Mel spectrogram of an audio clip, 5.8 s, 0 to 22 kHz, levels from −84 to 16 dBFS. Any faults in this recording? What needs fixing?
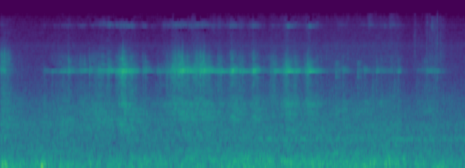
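From 2.35 s to 5.01 s every sound repeats about 300 ms later at roughly equal loudness, a dry, full-band doubled audio track that switches on and off abruptly. The likely cause is a second, slower capture path or an out-of-step edit mixing the same signal in twice. To prevent it, route each source through only one capture path and check edits for overlapping duplicate regions.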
